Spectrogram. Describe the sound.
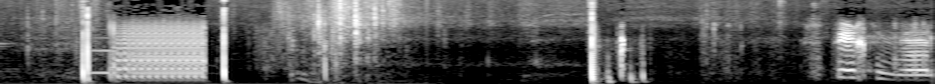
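A telephone number is dialed, with a steady electronic tone, sharp handset clicks and more buzzy tones near the end. Muffled voices can be heard faintly in between.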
